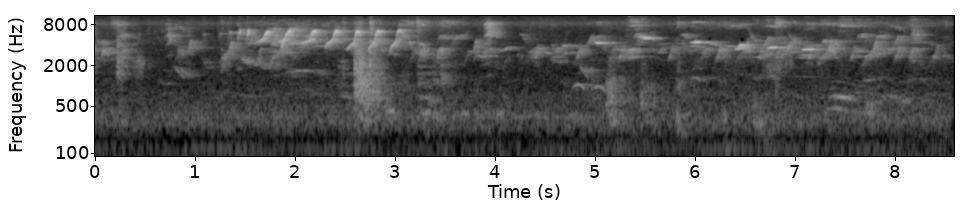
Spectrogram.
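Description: Small birds chirping and calling, many short high notes overlapping, with a fast run of repeated chirps about two seconds in.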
